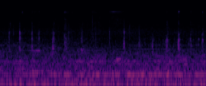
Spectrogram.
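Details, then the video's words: Lionhead and Dutch mixed-breed pet rabbit eating, recorded super close up: a steady run of soft, rapid crunching clicks from chewing, several per second, over a low, constant background hum. "Rabbit Eating / ASMR / Eating Sounds"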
